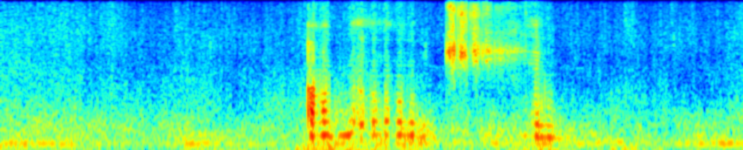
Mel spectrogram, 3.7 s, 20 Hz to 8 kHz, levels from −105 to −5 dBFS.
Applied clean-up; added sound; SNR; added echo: neural separator model SepFormer DNS4.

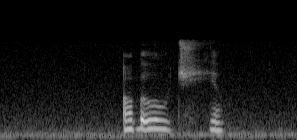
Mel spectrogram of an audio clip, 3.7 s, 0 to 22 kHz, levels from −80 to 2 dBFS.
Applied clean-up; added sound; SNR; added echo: none; none; none; none.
